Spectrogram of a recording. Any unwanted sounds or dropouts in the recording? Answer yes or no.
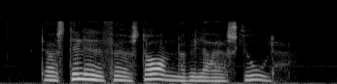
no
